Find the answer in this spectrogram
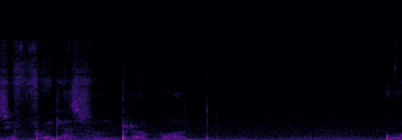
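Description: A voice whispering a Spanish reading close to the microphone, with a short pause in the second half.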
